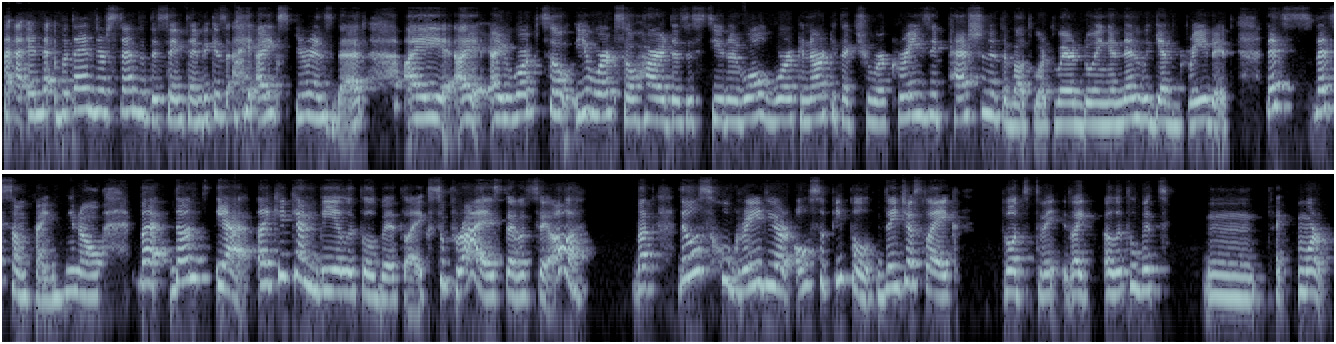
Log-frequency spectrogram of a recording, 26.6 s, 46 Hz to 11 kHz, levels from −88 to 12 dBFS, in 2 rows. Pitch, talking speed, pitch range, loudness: 245 Hz, 180 wpm, 225-290 Hz, -18 LUFS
